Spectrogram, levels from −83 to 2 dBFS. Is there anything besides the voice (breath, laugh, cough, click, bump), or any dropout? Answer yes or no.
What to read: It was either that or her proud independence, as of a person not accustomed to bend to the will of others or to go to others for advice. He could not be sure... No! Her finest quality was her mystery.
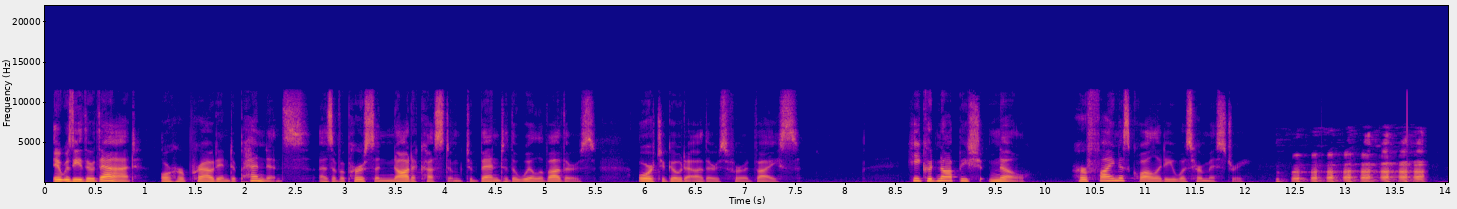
yes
